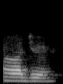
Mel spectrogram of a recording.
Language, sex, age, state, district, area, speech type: Nepali, female, 30-45, West Bengal, Kalimpong, rural, conversation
